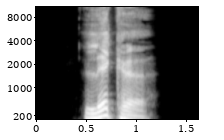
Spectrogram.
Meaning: nominative/accusative/genitive plural of Leck
- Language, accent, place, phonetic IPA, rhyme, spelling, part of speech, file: German, Germany, Berlin, [ˈlɛkə], -ɛkə, Lecke, noun, De-Lecke.ogg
